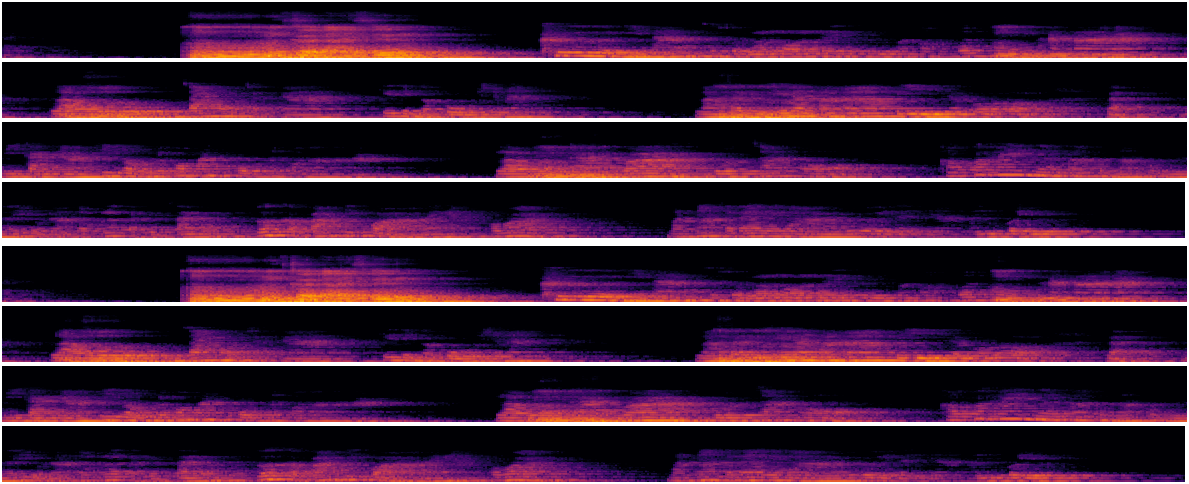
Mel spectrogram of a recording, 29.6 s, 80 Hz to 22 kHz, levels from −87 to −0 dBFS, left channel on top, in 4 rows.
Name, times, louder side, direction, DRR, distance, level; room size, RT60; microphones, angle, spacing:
voice 1, 1.1-2.6 6.2-6.7 7.7-8.1 11.9-12.4 18.1-18.6, equal, 40° right, -5 dB, 1.8 m, -25 dB
voice 2, 3.4-7.1 7.7-10.7 11.7-13.9 14.3-14.4 14.8-17.1 17.9-20.1 20.7-25.6 26.4-28.7, right 1 dB, 40° left, -6 dB, 2.5 m, -36 dB
6.2 x 6.0 x 4.5 m, 1.3 s
head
